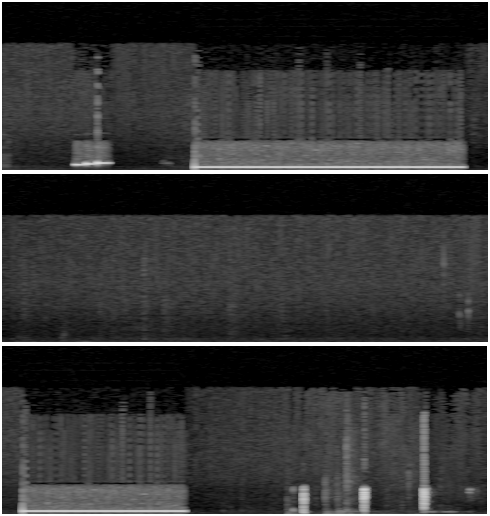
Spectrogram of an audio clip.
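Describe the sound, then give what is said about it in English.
A telephone ringing tone sounds twice, a steady electronic purr cut by a long silence, with a short chirp before it and a few clicks as the line picks up at the end. “All right, let me call him.”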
